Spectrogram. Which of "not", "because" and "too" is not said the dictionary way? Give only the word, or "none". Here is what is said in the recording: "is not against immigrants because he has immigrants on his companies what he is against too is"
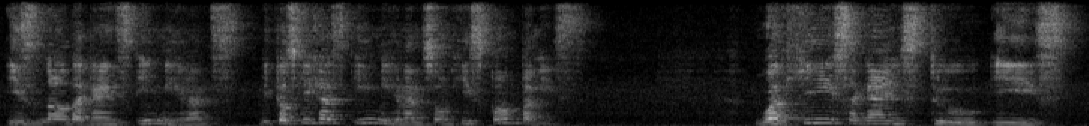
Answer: because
